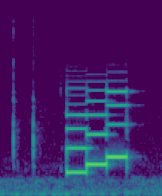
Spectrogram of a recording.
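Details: Two soft key clicks, then a rising three-tone electronic beep sequence from a B. Braun syringe pump keypad during operation.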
